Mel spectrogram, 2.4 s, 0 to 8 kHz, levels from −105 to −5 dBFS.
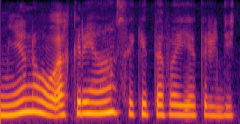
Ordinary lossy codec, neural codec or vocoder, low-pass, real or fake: none; none; none; real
